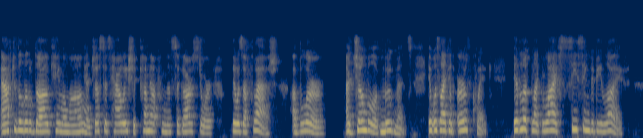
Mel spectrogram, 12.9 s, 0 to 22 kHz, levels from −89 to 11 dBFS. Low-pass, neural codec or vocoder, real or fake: 7.2 kHz; codec, 16 kHz, 2 kbps, FunCodec, trained on Chinese and English, 25 frames a second; fake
